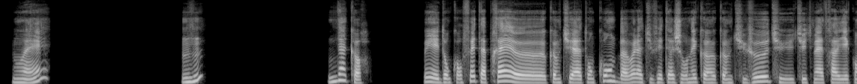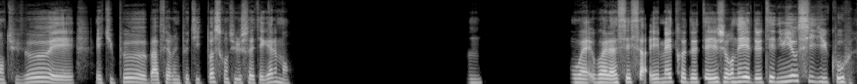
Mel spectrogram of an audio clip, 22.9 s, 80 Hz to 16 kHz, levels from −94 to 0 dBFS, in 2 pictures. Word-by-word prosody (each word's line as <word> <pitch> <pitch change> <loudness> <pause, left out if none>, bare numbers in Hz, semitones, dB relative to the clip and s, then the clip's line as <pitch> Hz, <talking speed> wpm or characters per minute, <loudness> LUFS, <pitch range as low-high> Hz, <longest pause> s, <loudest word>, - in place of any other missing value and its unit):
Ouais. 160 - -3 1.8
Mmh 180 +4 -2
mh. 340 - -3 1.7
D'accord. 195 - -3 0.7
Oui 190 - -2
et 170 -3 +2
donc, 160 -1 -5
en 155 - -4
fait, 215 +2 -2
après, 210 +5 +3
heu, 155 -3 +2
comme 160 -1 -4
tu - - -2
es - - +5
à 150 0 +4
ton 160 0 -7
compte, 225 0 -3
bah 150 -3 0
voilà, 170 +1 -1
tu 155 -2 -11
fais 160 +1 -6
ta 165 - -2
journée 160 +1 0
co 150 -2 -3
comme 150 0 -6
tu 150 - -6
veux, 195 +6 0
tu 155 -6 -6
tu 155 +1 -4
te 150 - -13
mets 150 - +4
à 145 - 0
travailler 150 0 -1
quand 150 0 -6
tu 140 +1 -10
veux 185 +6 -1
et 140 -2 +2 0.3
et 150 - -3
tu 155 +2 -8
peux, 175 0 -2
bah 145 0 0
faire 145 0 -5
une 145 - -8
petite 150 0 -9
pause 185 +1 +2
quand 165 - -6
tu 155 -1 -6
le 150 - -4
souhaites 150 -1 -1
également? 145 -1 -3 2.4
Mmh. 155 0 -12 1.2
Ouais, 165 -2 +1
voilà, 165 -1 +4
c'est 175 +1 +3
ça. 175 - +3
Et 160 +2 +2
maître 175 +2 +2
de 170 +1 +2
tes 170 +1 +3
journées 185 +2 +6
et 190 - +6
de 170 -1 +2
tes 195 +2 0
nuits 200 +5 +3
aussi, 225 -2 +5
du 185 -1 -1
coup. 175 +2 0
165 Hz, 175 wpm, -23 LUFS, 150-180 Hz, 2.4 s, journées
